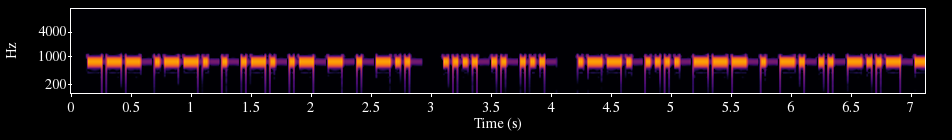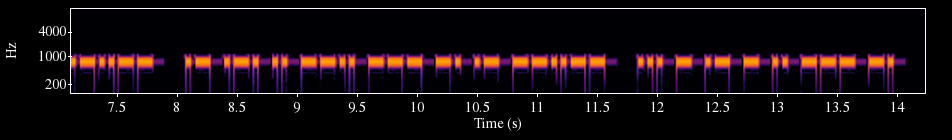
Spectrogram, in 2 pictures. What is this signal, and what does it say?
Morse code, heard as a keyed tone, about 30 wpm, 750 Hz. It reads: OPERATED HIS PHOENIX, ARIZONA, STATION
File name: Archive / 30 WPM / 30WPM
